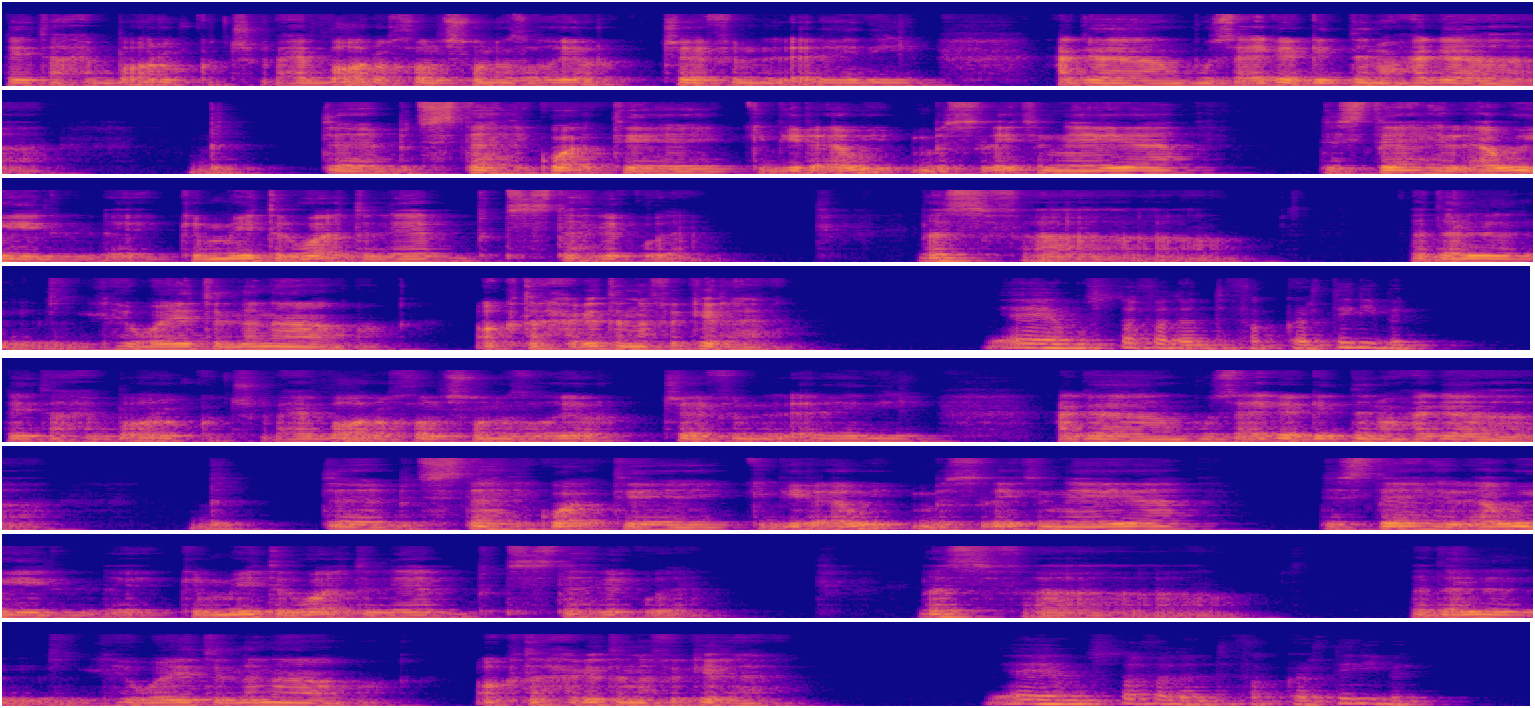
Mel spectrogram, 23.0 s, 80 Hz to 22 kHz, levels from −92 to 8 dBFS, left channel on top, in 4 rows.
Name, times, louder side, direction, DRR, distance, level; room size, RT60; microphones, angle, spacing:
voice 1, 0.0-5.9 6.4-6.6 6.9-10.2 10.7-14.1 14.9-16.1 16.8-18.7 19.0-20.2, left 2 dB, 35° left, 0.7 m, -27 dB
voice 2, 20.9-22.5, left 1 dB, 85° left, 0.8 m, -28 dB
5.1 x 3.8 x 2.4 m
head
